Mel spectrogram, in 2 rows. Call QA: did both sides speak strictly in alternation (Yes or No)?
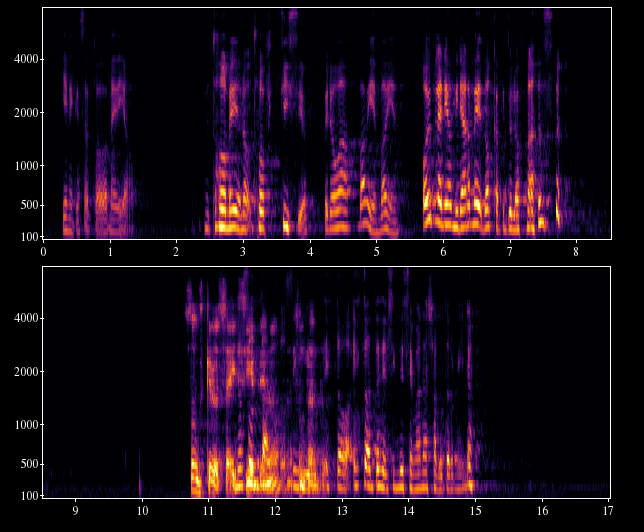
No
